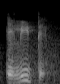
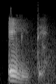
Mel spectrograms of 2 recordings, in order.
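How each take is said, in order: First: Elite stressed on the second syllable, e-LI-te; French-style elite, stress on LI; llana elite. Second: Élite stressed on the first syllable, É-li-te; esdrújula élite. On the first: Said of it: "Es una forma llana". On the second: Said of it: "Lo utilizamos como esdrújula". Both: Shown as a demonstration.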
